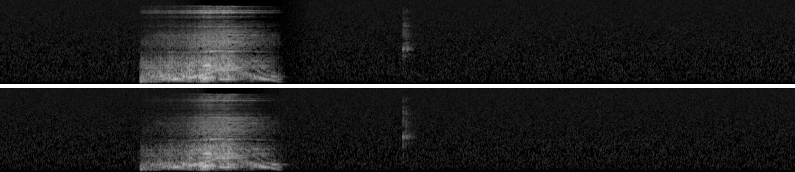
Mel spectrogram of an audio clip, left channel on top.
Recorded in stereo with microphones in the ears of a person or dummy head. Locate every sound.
1.4 s a zipper: 25° left (ahead or behind), 0.6 m
4.0 s a finger snap: 20° right (ahead or behind), 8.5 m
